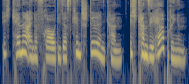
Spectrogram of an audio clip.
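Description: A woman voicing a young girl, an anxious but brave big sister in a children's Bible story, speaking high and eagerly. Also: normal speed, no room sound, clean studio sound, lightly acted. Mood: firm. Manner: high, eager, tearful pleading.

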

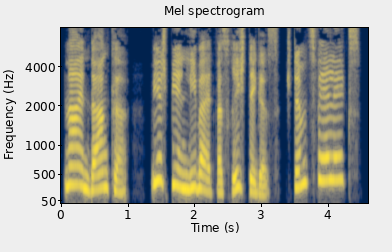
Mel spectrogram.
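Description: A woman's voice: a little high, sing-song, normal speed, dry recording, clean studio sound, voice pushed up. A woman doing cocky big brother David. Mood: dismissive. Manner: cocky, mocking. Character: teasing older brother David, a boy.

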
